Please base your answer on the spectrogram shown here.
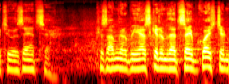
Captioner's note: laughter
